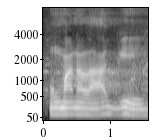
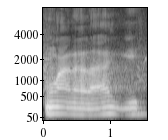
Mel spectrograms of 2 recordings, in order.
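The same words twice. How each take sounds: First: Slurred wife. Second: Slurred wife, laughing. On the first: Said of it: "Kata istri saya". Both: Retold or imitated.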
